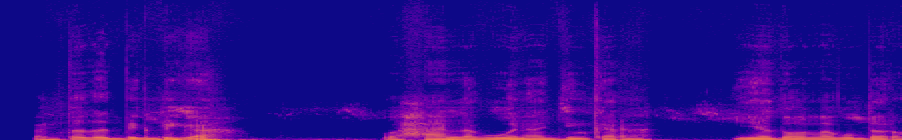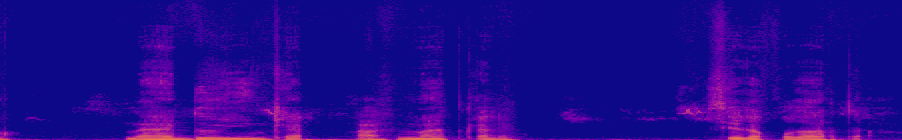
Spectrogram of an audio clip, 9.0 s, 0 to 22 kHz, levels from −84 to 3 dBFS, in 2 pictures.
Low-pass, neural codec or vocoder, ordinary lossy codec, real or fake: none; codec, 44.1 kHz, 3.4 kbps, Pupu-Codec; none; fake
